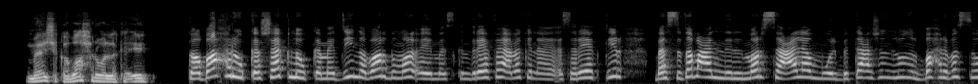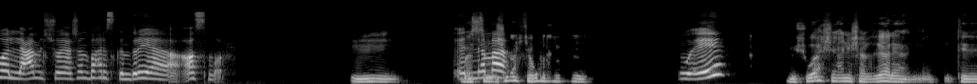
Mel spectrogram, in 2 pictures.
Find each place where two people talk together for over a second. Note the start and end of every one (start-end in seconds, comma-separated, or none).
none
